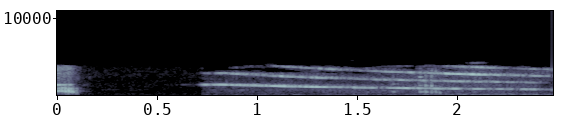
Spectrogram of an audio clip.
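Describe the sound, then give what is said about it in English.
An emergency vehicle siren wails outside on a city street in New York. It holds a steady, sustained tone whose pitch drifts slowly downward, with a low background rumble underneath. “I hear a siren or something there. That's just my New York location is picking up in the background.”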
